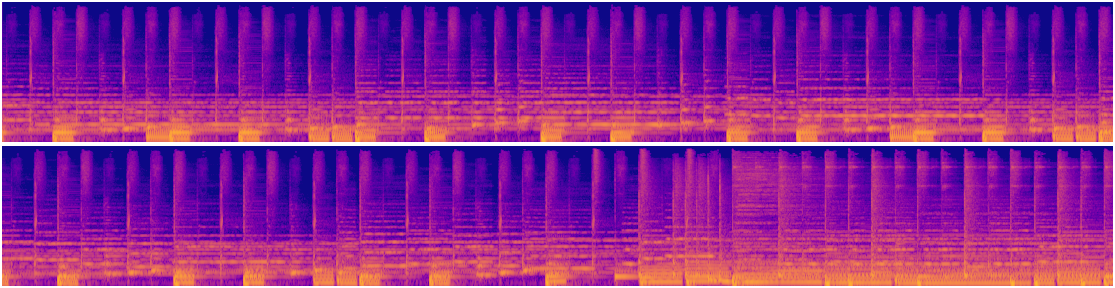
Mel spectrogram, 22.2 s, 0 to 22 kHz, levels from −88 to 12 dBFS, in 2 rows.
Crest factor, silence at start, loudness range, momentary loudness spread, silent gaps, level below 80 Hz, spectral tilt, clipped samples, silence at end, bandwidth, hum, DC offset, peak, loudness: 16 dB; 0 s; 3 LU; 9 LU; none; -22 dBFS; -7 dB/octave; under 0.1%; 0 s; over 20 kHz; none; under 0.1%; 0 dBFS; -18 LUFS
